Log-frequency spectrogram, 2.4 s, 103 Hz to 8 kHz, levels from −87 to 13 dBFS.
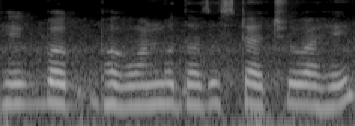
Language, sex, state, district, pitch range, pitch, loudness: Marathi, female, Maharashtra, Aurangabad, 215-225 Hz, 220 Hz, -28 LUFS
